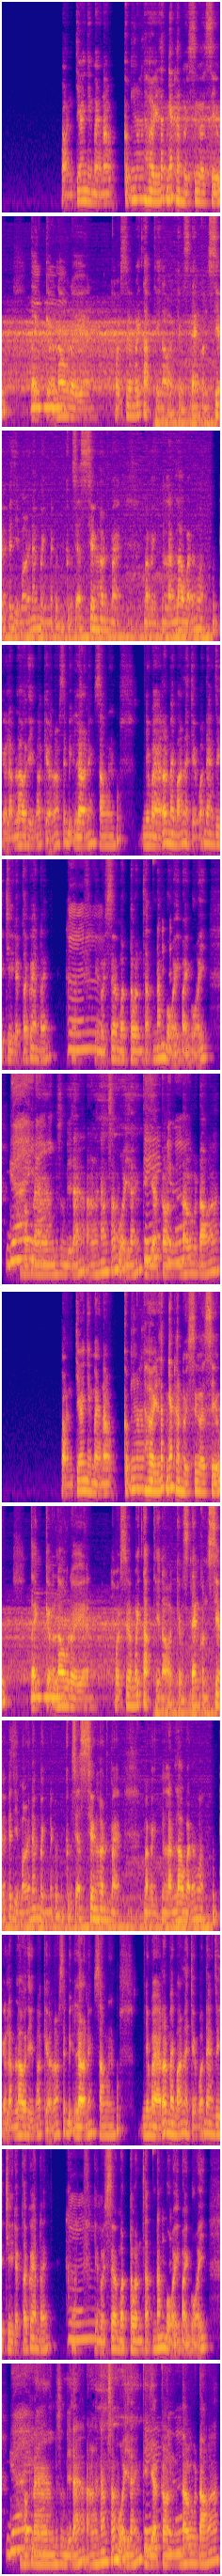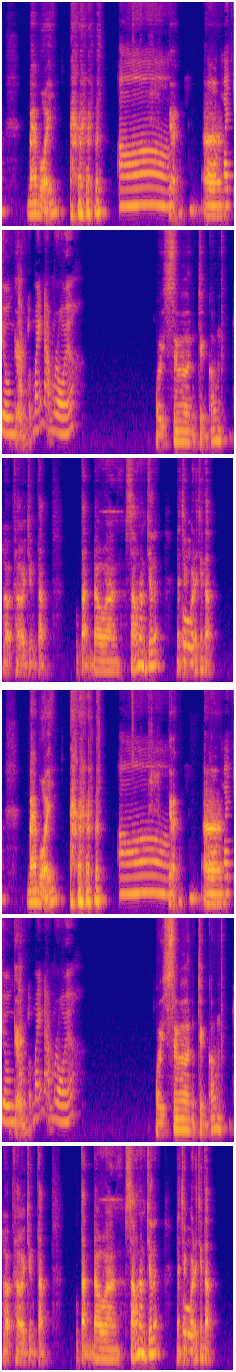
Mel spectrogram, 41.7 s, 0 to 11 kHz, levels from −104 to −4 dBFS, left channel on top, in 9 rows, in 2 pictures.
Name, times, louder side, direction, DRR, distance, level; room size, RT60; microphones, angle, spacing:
voice 1, 1.3-2.3 2.6-6.6 7.0-19.6 19.9-23.3 23.6-27.9 28.3-29.8 31.2-32.3 32.7-33.0 35.6-38.0 38.7-40.3 40.6-41.3, right 4 dB, 60° right, 0.5 m, -24 dB
sound 1, 3.0-9.4, left 5 dB, 80° left, 0.7 m, -35 dB
voice 2, 5.2-6.0 20.0-20.8 21.9-22.0 23.3-24.3 26.2-27.2 30.2-31.3 31.9-34.0 40.7-41.0, left 1 dB, 25° left, 0.3 m, -27 dB
sound 2, 7.9-13.7, equal, 5° left, 1.1 m, -33 dB
2.8 x 2.1 x 4.1 m
head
